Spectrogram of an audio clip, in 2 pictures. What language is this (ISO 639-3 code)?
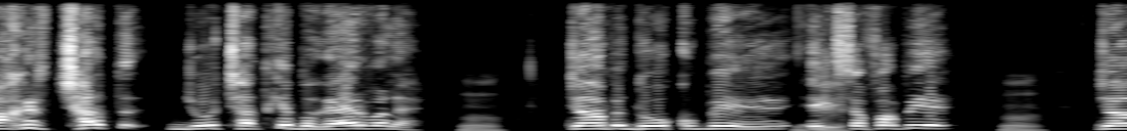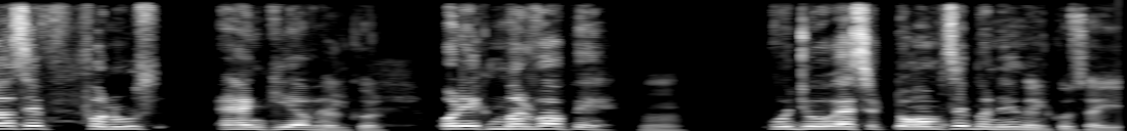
urd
